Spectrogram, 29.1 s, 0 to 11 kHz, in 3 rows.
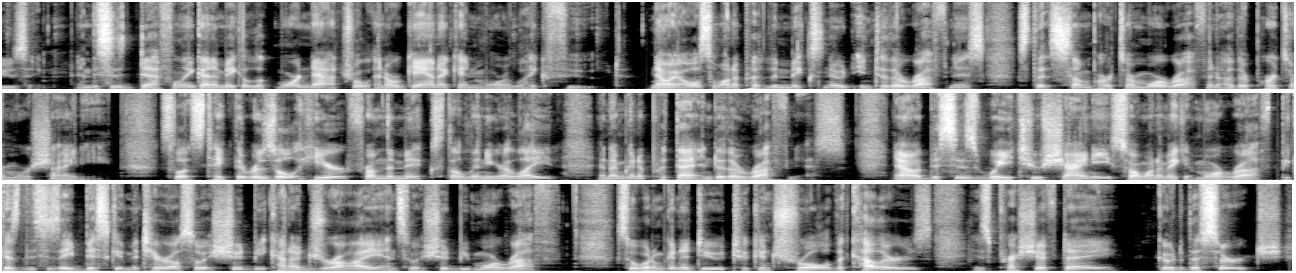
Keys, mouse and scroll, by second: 3.5 a, 4.8-9.6 drag, 11.1 click, 17.3 shift+middle click, 17.5-17.9 scroll up 2.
